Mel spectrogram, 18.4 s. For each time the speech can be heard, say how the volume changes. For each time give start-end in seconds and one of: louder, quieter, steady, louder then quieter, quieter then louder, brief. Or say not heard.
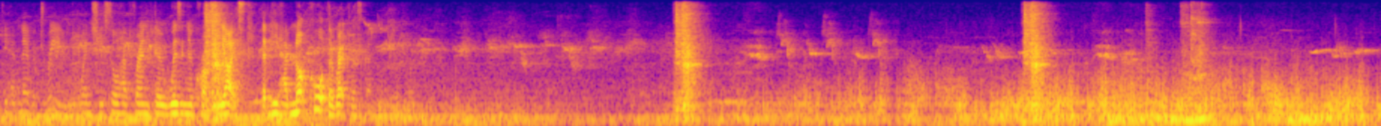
0.0-5.0 louder.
